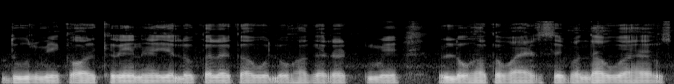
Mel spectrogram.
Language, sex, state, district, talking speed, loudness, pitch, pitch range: Hindi, male, Punjab, Kapurthala, 185 wpm, -17 LUFS, 80 Hz, 80-85 Hz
